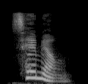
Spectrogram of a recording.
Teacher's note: 세 has no final consonant, so it flows right into the nasal beginning of 명. So, 세 명. I should not separate it like 세, pause, 명.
